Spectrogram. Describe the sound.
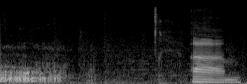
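A person imitates a wolf's whimpering whine: a short, nasal, tonal whine near the end, preceded by a burst of breathy noise and a faint click.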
